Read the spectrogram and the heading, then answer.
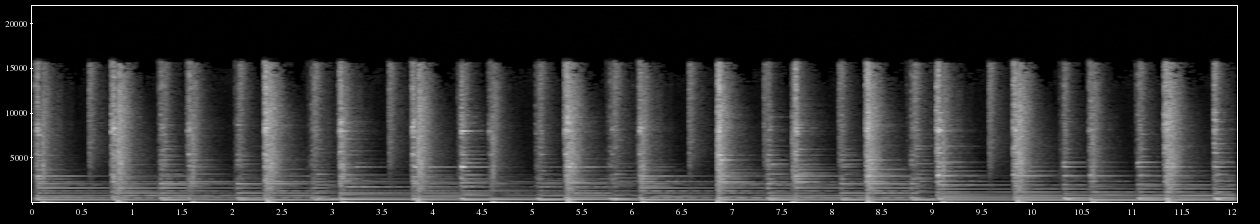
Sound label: strum, ukulele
